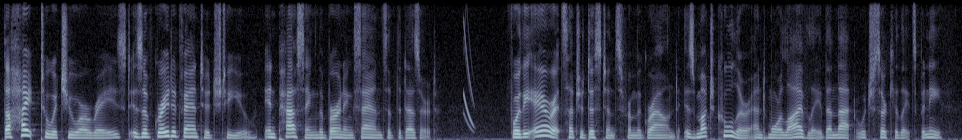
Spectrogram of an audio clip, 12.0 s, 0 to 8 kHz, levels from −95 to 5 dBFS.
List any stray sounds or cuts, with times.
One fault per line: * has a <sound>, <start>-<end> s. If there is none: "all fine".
* has a chirp, 5.8-5.9 s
